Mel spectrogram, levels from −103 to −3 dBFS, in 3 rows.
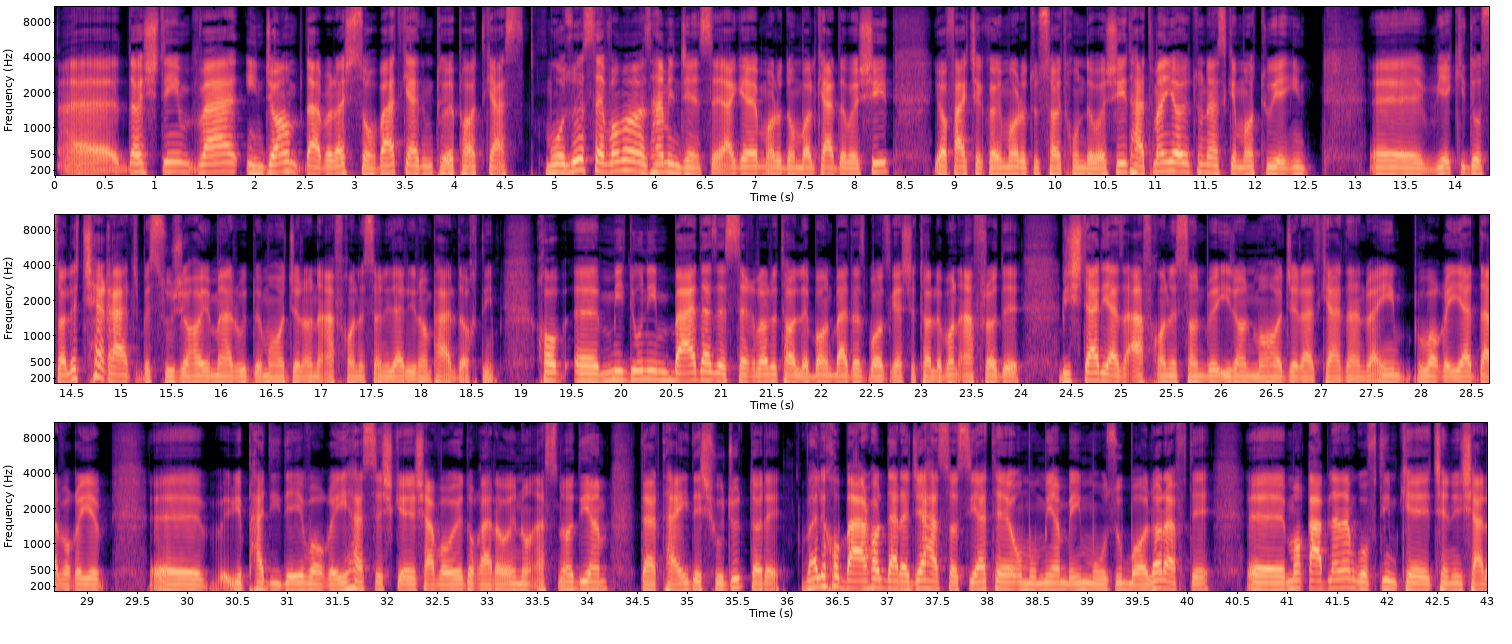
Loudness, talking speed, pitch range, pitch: -22 LUFS, 150 wpm, 120-145 Hz, 125 Hz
